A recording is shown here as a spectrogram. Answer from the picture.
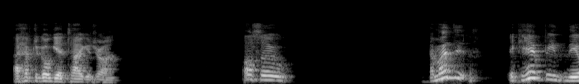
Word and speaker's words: Tigatron: Also, it can't be the only one who thought growing up that his name was Tigertron. What do you guys think? Did you pronounce it with the hard ER or the?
